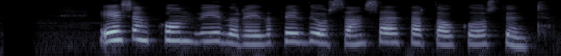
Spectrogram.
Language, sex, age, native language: Icelandic, male, 11, Icelandic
